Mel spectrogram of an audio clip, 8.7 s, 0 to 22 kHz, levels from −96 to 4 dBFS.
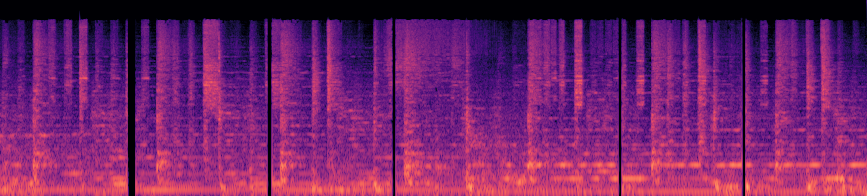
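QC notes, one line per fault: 1.28 to 7.47 s, block of digital silence: five hard dropouts, at 1.28 s (85 ms), 2.68 s (54 ms), 3.93 s, 6.19 s and 7.42 s (43 ms each). The audio snaps straight to silence and back with no fade, so the longer ones read as short holes. The lengths point to an output buffer that wasn't filled in time, which fits blocks of 4096 and 2048 samples at 48 kHz.
1.78 to 2.04 s, sound cut by the noise suppressor: here the suppressor mistook part of the sound for noise and pulled it down by about 5 dB, with the effect spreading over roughly a third of a second. What you hear is the sustained part sagging and its tail getting clipped short, because the gain reduction hits steady and decaying material hardest while quick onsets mostly slip through.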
